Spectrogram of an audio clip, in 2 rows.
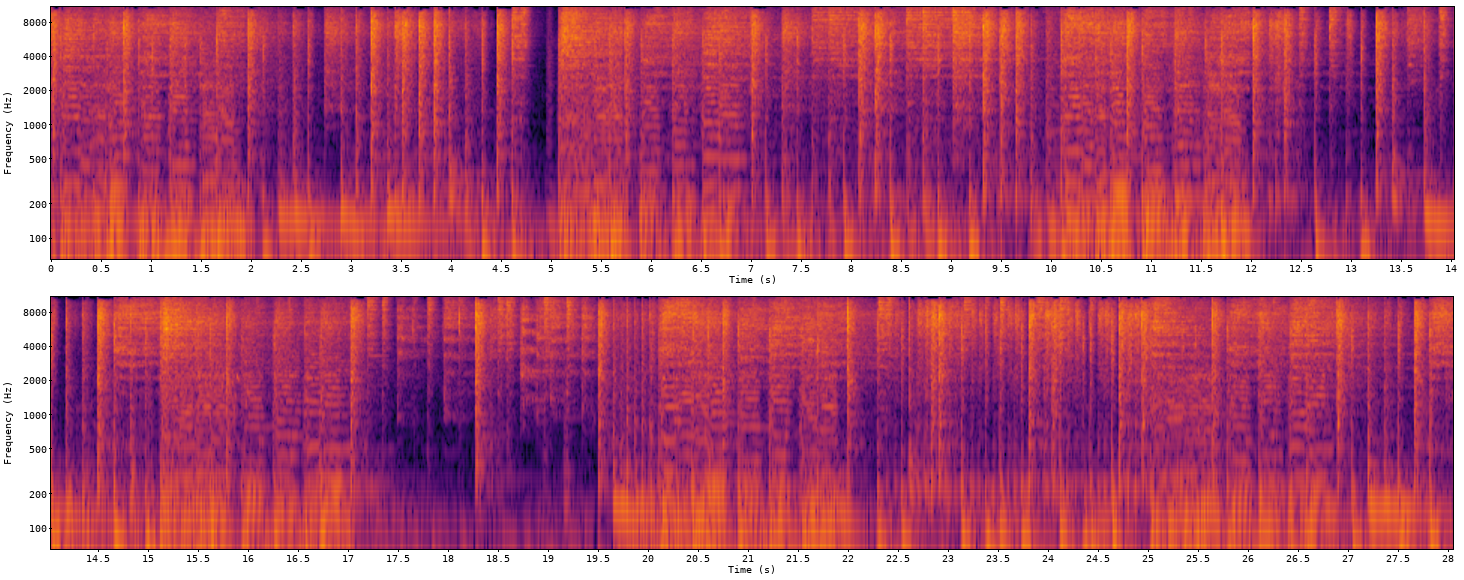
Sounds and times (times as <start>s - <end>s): Drum: 0.0s - 28.0s
Drum kit: 0.0s - 28.0s
Rock music: 0.0s - 28.0s.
